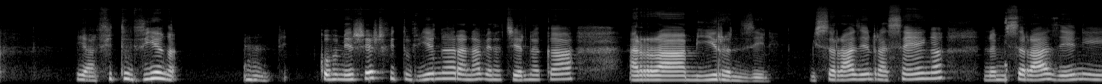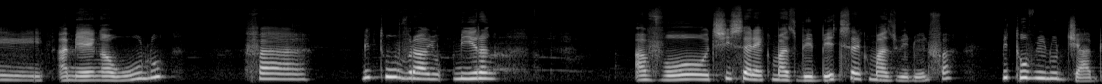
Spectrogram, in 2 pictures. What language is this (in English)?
Antankarana Malagasy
